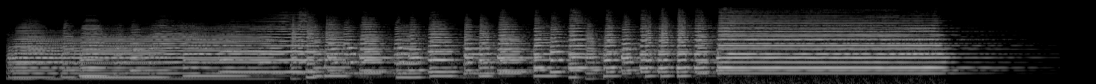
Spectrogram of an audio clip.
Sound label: fanfare herald tpts; tippet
